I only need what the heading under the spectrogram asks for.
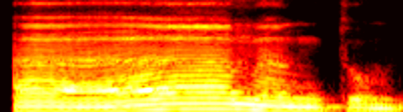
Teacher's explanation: Hamzah yang kedua itu dibaca dengan tashil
